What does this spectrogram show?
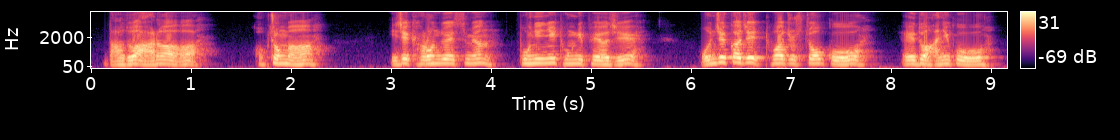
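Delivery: low, calm husband voice; husband reassuring his wife, low and calm. Acted.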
